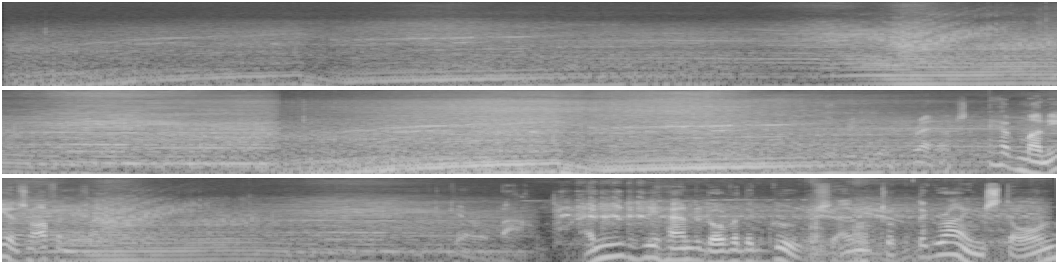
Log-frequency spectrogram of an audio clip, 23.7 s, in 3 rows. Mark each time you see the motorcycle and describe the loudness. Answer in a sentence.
You can hear the motorcycle from 0.0 to 23.6 s, getting louder then quieter.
